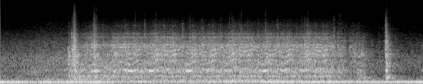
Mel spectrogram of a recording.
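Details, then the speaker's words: Possibly 1920s White truck at first start, cranked again in neutral to build oil pressure: steady, even cranking with no knocks or grinding. It turns over freely but does not fire; a suspected spark problem traced to the ground cable under the seat. "well we're gonna give it some more oil pressure now we're gonna crank"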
